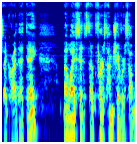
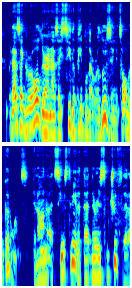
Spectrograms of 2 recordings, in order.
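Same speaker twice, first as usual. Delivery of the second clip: ordinary talk, nothing marked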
